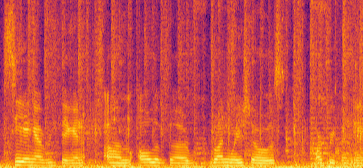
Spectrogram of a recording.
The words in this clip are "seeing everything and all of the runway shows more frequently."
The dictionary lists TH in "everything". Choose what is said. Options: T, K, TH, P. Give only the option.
TH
